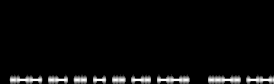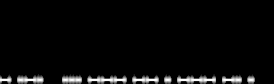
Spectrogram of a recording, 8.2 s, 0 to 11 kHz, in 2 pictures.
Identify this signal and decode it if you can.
Morse code, heard as a keyed tone, about 25 wpm, 600 Hz. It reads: WAITING FOR SOMEONE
